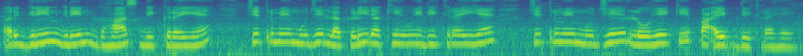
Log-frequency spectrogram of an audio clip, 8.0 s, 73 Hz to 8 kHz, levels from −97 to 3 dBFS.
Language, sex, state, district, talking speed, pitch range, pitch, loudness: Hindi, female, Madhya Pradesh, Katni, 180 wpm, 190-235 Hz, 215 Hz, -16 LUFS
